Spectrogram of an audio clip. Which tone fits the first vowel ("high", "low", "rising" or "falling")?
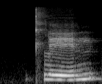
rising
